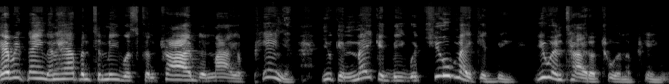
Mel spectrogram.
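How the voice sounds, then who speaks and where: Talking at a very fast pace with hardly any pauses, a woman at a medium pitch swings her pitch very widely and shows vocal fry, recorded with a dry, close sound and no echo. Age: 60s. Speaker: YouTube content creator guest. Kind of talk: personal account in a debate.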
